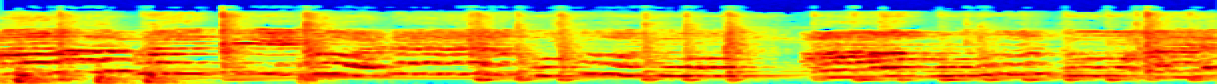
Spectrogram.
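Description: Women singing a Carnatic devotional song, accompanied by mridangam strokes over a steady electronic sruti-box drone; the singing drops briefly just before four seconds in, then resumes.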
